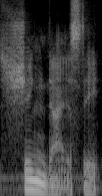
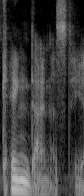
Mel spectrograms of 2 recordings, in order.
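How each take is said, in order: First: The first word begins with a sh-like sound. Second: The first word begins with a hard K sound. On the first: The speaker calls it right. "Is a Q a she sound? ... I think it's Qing Dynasty" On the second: The speaker calls it wrong. "I don't think it's King Dynasty"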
